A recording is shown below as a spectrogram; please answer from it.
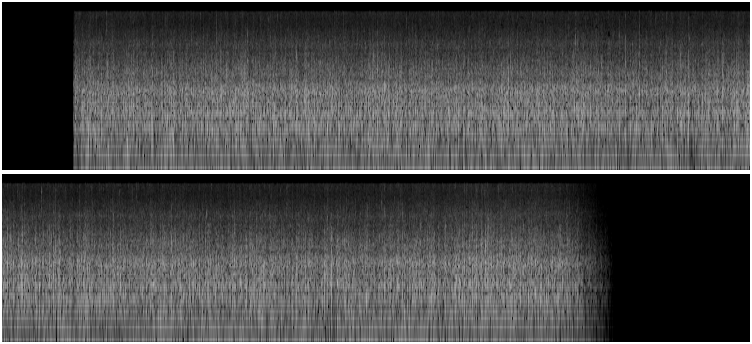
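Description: Heavy rain falling on a river's surface, a dense, steady hiss. It cuts in suddenly about a second in and fades out about a second before the end.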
